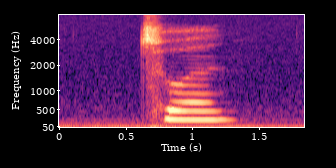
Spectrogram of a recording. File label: "cun1", Chinese pinyin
